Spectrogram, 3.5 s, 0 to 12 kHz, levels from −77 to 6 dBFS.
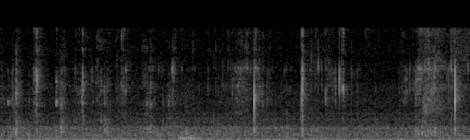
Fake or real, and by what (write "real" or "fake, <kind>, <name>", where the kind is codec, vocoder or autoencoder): real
